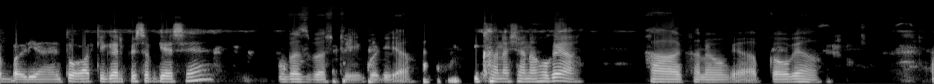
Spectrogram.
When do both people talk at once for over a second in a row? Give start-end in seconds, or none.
none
